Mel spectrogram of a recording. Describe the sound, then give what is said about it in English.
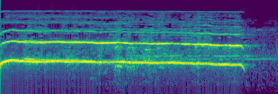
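A woman sings a single very high, piercing note, a high C, holding it steady and loud for about three seconds before it abruptly cuts off. “I hit a high C above a high A.”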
